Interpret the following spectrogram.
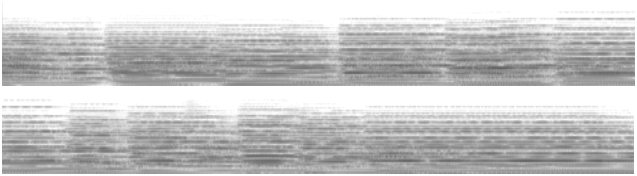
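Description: Church organ playing a slow hymn tune in full, sustained chords that change about once a second.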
